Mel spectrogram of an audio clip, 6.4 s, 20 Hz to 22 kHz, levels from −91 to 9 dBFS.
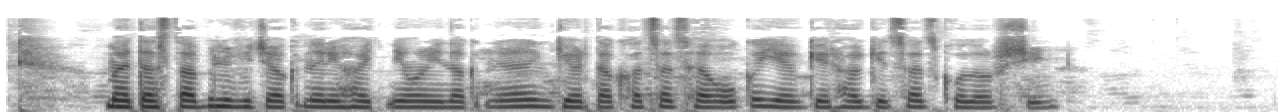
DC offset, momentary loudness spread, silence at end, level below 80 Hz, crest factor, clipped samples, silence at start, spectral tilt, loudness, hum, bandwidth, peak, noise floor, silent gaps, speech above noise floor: under 0.1%; 9 LU; 1.1 s; -48 dBFS; 18 dB; under 0.1%; 0.1 s; -4.5 dB/octave; -18 LUFS; none; 11.5 kHz; 0 dBFS; -67 dBFS; none; 49 dB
